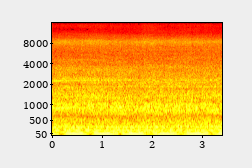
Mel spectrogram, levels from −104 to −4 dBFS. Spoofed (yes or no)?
no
